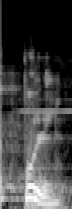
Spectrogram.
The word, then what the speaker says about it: pull: तो अगर यू के बाद डबल एल लिखा रहेगा तो यू का उच्चारण हम छोटाओं की मात्रा करेंगे, जैसे बुल, फुल, पुल, मुल, डुल।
